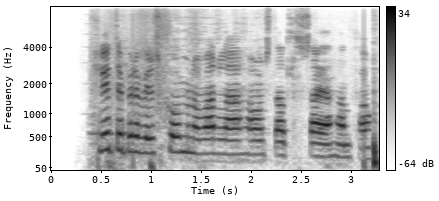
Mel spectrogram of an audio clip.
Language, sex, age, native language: Icelandic, female, 18-19, Icelandic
